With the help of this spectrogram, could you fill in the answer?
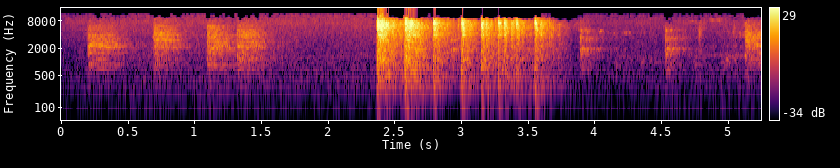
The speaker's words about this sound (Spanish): Se para ante el ventanal del salón y golpea el cristal con las manos.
